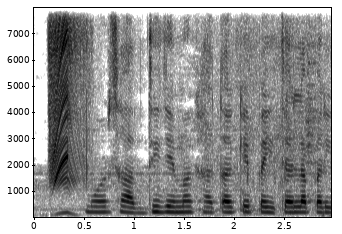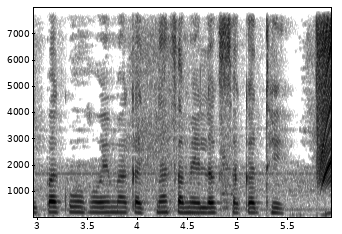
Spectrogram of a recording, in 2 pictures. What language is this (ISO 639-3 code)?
hne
